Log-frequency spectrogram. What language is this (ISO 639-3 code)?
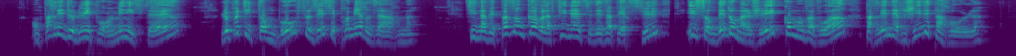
fra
